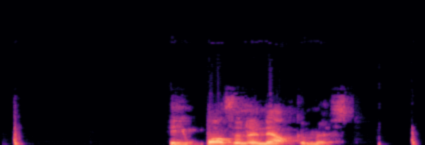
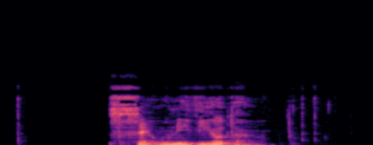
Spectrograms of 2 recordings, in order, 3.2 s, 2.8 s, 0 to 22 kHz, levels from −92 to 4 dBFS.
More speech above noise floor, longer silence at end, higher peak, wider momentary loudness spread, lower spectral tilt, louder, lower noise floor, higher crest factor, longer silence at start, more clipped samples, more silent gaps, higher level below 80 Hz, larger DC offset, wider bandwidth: first, 74 dB vs 36 dB; second, 0.05 s vs 0.85 s; first, 0 dBFS vs -8 dBFS; first, 18 LU vs 15 LU; about the same, -5.5 dB/octave vs -6 dB/octave; first, -15 LUFS vs -24 LUFS; first, -88 dBFS vs -58 dBFS; about the same, 18 dB vs 18 dB; second, 0.1 s vs 0.85 s; neither; neither; first, -62 dBFS vs -68 dBFS; neither; second, 8 kHz vs 9.2 kHz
